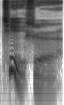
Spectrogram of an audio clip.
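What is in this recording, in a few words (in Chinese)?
"气势", Chinese; HSK6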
